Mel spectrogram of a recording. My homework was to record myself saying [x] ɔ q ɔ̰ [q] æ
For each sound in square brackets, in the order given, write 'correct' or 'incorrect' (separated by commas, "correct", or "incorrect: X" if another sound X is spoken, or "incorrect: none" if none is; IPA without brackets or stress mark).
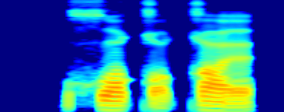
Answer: correct, correct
